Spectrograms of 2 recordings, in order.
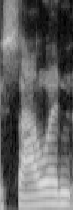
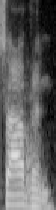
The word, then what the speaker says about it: Samhain: There are three different pronunciations depending on where you are in Scotland or Ireland. Well, And the Scottish version is Savin.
